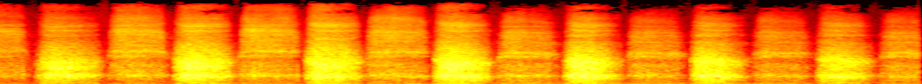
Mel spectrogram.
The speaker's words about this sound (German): so tantrischer Atem. Das geht so, dass ihr die Zungenspitze nach oben legt, an den Gaumen beim Einatmen und beim Ausatmen frei.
